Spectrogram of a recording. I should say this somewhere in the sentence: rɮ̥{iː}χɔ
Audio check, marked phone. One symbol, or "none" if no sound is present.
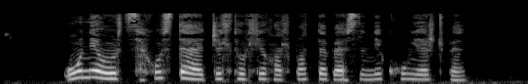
iː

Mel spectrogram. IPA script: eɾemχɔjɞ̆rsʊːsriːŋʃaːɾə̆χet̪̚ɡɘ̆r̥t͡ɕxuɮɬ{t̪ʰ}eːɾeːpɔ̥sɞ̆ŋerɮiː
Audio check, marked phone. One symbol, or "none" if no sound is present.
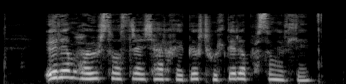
t̪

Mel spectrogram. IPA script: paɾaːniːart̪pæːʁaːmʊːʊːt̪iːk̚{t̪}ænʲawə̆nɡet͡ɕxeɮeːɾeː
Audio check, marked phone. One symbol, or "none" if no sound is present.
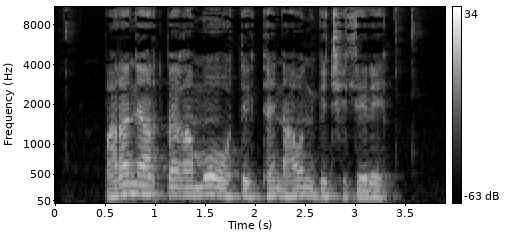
t̪ʰ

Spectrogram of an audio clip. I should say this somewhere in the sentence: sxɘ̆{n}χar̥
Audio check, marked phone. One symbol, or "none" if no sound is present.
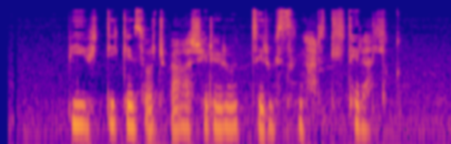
ŋ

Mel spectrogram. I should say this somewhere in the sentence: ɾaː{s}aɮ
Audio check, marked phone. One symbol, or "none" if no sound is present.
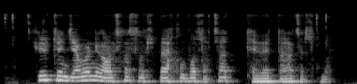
t͡s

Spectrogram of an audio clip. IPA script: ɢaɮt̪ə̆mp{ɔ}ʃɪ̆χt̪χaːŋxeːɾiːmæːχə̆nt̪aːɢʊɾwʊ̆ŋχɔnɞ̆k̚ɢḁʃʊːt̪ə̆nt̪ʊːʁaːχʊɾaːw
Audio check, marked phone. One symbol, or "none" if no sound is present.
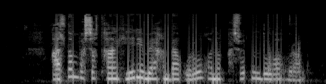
ɔ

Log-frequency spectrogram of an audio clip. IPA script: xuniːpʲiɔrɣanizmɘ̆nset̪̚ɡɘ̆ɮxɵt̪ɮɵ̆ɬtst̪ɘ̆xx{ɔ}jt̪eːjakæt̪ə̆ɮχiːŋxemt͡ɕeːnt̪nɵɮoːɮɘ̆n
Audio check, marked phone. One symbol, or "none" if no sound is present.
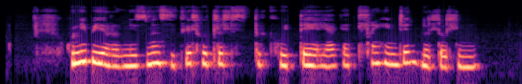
u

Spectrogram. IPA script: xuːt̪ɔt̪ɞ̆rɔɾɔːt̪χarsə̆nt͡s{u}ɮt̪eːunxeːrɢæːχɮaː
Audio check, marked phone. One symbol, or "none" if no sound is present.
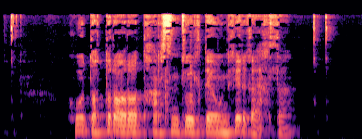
uː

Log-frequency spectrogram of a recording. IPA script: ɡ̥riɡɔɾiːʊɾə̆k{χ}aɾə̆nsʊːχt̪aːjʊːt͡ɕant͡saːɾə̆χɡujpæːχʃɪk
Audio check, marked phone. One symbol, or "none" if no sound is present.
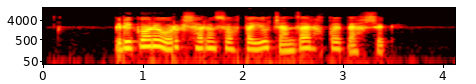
ʃ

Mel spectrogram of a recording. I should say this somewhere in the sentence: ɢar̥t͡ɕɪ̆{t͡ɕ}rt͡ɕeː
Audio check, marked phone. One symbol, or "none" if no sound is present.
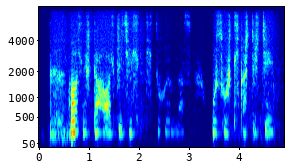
none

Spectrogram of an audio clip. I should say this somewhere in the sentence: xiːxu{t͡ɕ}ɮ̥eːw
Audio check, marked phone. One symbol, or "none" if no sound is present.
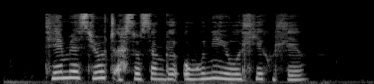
none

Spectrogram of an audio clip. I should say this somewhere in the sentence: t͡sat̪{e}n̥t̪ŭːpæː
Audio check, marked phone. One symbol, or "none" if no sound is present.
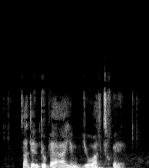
e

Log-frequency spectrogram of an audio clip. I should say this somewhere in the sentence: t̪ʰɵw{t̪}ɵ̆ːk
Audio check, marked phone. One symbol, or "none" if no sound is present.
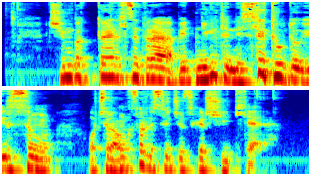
t̪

